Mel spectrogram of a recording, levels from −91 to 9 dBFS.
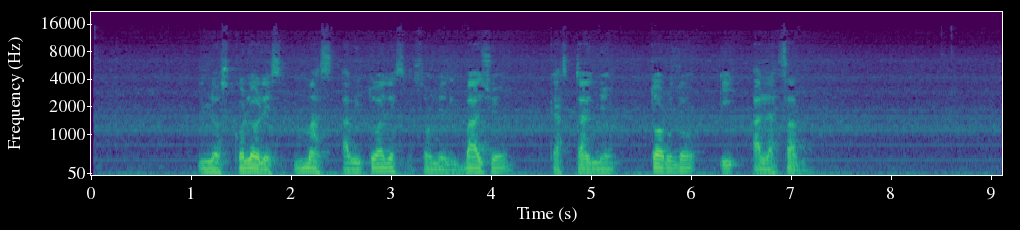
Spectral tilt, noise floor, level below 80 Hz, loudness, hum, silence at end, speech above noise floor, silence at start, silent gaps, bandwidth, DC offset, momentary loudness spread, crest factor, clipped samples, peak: -6.5 dB/octave; -46 dBFS; -36 dBFS; -21 LUFS; none; 0.15 s; 26 dB; 0.45 s; none; 12 kHz; under 0.1%; 11 LU; 18 dB; under 0.1%; -4 dBFS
